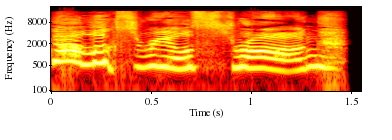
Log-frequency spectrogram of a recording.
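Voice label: Voice encounter fear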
